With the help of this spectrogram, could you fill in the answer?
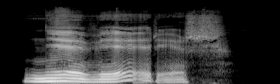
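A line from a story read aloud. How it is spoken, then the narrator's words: Drawled, more statement than question. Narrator (Russian): Скорее утвердительно, чем вопросительно протянул Абальд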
